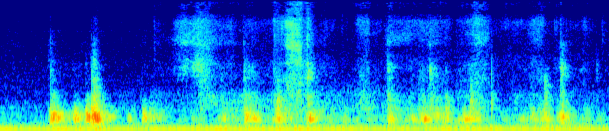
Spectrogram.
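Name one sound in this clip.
Metal parts clunk and knock softly as they are handled.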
